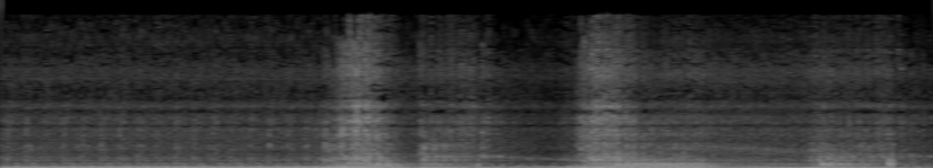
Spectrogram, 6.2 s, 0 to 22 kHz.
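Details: 2007 Subaru Impreza WRX STI boxer, exhaust clip: lumpy idle swelling cleanly through three quick blips and settling back, no knocking or clatter; healthy.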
